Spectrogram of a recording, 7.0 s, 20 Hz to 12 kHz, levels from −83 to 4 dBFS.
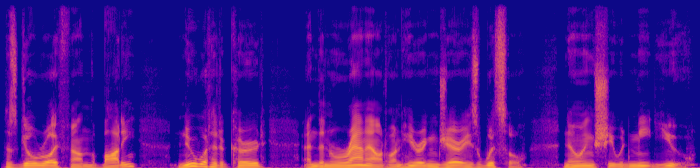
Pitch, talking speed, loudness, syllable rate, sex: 105 Hz, 190 wpm, -19 LUFS, 5.1 syllables/s, male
